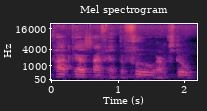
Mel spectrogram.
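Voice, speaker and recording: A hoarse woman with a stuffed-up nose hosting a casual solo podcast, rambling with many restarts and fillers. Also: low-pitched, measured pace, roomy sound, noisy background. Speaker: podcast host and songwriter.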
